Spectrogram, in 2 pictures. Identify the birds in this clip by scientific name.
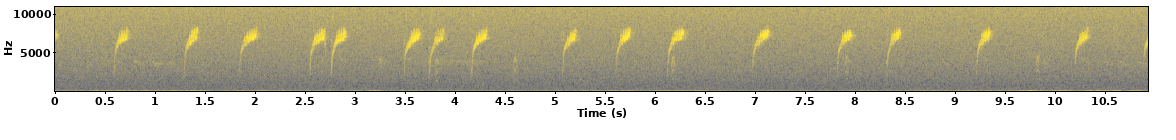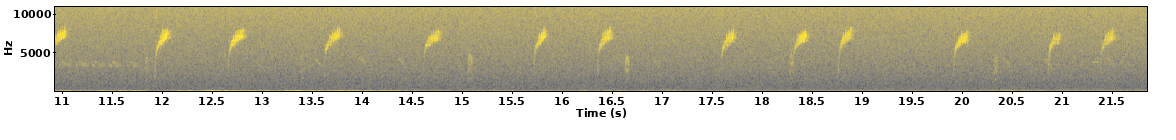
Zonotrichia leucophrys, Leucosticte tephrocotis, Salpinctes obsoletus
